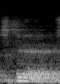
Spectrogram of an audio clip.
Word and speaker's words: Скрябин: Фамилия — Скрябин, залетающая искра с ударением на первый слог и твердо определенным окончанием — Скрябин.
